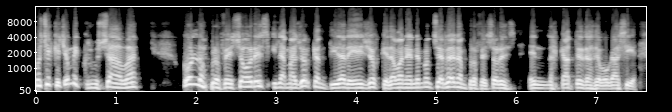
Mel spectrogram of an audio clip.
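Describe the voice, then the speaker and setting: Lively intonation marks this man's moderate-paced speech, heard dry and close with no echo. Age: 60s. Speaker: law professor. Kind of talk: conference Q&A answering student questions.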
